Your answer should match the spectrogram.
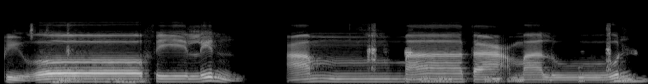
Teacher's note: mim tasdid, bacaan gunnah, dibaca mendengung, ditahan 2 harokat. Mim fathah alif mat tabi'i, panjang 2 harokat.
